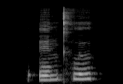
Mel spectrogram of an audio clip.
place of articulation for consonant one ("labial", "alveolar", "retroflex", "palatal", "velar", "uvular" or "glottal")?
glottal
